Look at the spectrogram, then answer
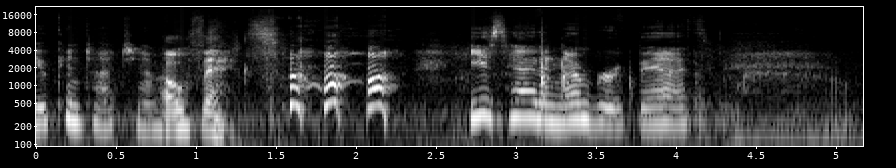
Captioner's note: laughter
